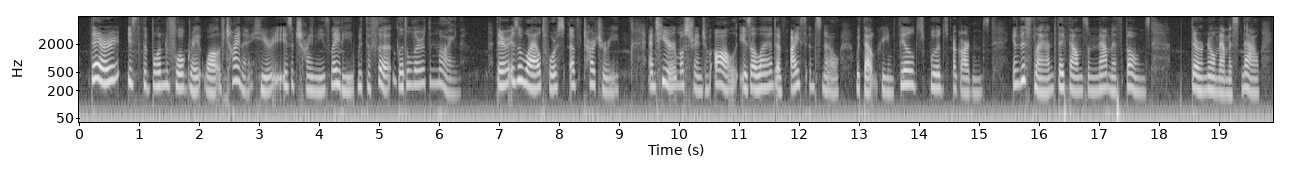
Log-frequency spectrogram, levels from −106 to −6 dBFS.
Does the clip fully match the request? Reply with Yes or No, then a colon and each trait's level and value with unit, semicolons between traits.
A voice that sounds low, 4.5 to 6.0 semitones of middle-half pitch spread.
No: high, 225 Hz; average, 5.2 semitones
